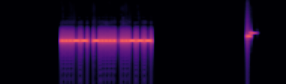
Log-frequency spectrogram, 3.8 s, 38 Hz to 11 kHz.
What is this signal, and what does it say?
Morse code, heard as a keyed tone, about 44 wpm, 700 Hz. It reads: 362
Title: Common Cut Numbers - 3-Digit 45wpm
